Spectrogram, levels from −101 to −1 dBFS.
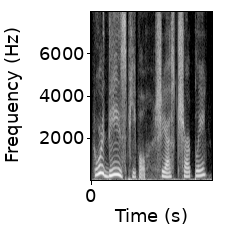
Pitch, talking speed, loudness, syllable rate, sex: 240 Hz, 175 wpm, -16 LUFS, 5.6 syllables/s, female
